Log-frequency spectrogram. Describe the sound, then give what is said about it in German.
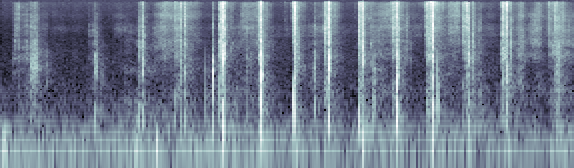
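Footsteps trudging through slushy, muddy snow on a residential street made muddy by a few passing cars, a steady rhythm of wet crunching, squelching steps over a low background rumble, growing a little louder toward the end. “Aber leider sind schon ein paar langgefahren, deswegen ist die Straße selbst schon recht matschig. Das hört man auch.”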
